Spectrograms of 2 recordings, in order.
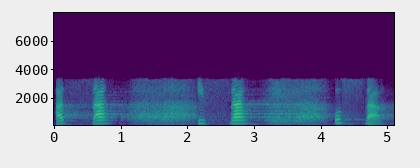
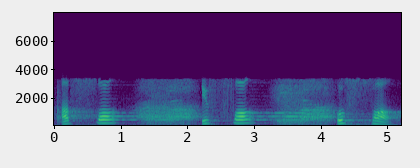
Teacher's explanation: سین کو باریک پڑھیں گے اور صاد کو پر کریں گے, یہ ان کے اندر فرق ہے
